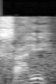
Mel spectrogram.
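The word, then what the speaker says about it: Sarrus: de pierre frederi que sair que ficou mais conhecida com uma regra de sair se escreve sarros mas como cidadão era da frança a gente tenta a ir chegar próximo da pronúncia francesa tá regra diz aí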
